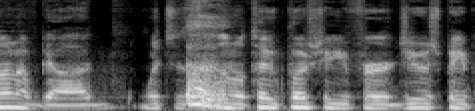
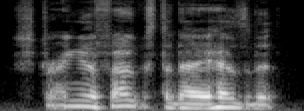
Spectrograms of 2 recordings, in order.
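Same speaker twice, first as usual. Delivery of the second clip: ordinary talk, nothing marked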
